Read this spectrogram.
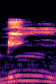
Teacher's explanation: ইকফা তো গোপন করা, লুকাইয়া পড়া, আপনাকে নুনটাকে লুকাইতে হবে, অনুস্বারের মতো পড়তে হবে। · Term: ইকফা গুন্না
